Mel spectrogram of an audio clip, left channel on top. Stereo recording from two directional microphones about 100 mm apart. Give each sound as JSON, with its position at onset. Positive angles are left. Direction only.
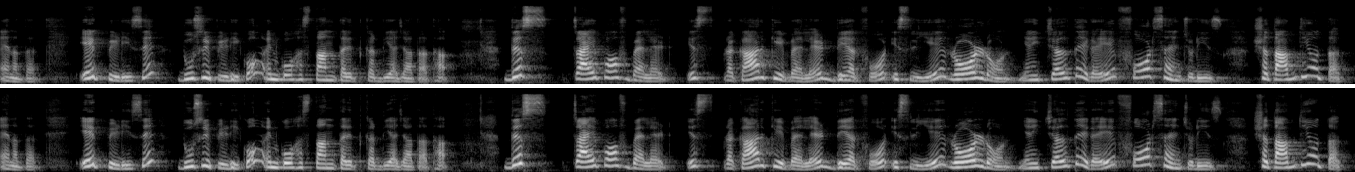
{"t": 0.0, "sound": "a woman's voice", "side_deg": -40}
